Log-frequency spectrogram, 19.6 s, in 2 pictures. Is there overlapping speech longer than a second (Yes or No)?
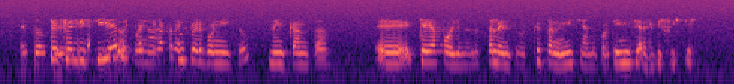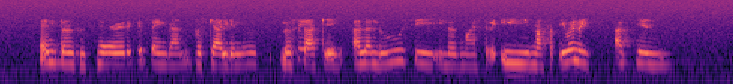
Yes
